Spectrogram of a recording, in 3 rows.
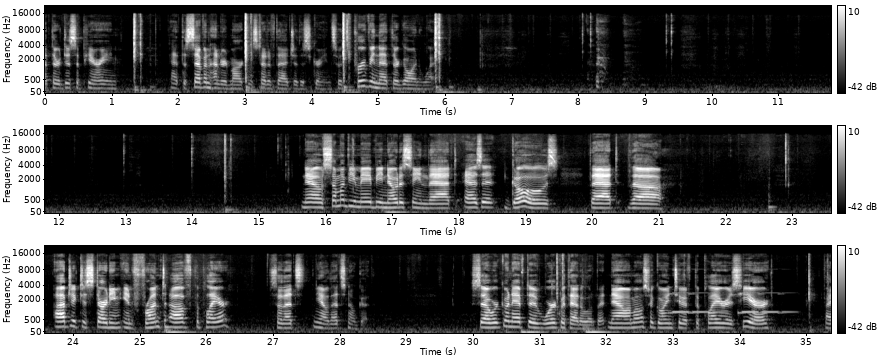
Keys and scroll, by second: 16.2 super+s, 32.3-33.0 Left, 33.6 Left, 34.1 Left, 34.2 Left, 34.3 Left.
